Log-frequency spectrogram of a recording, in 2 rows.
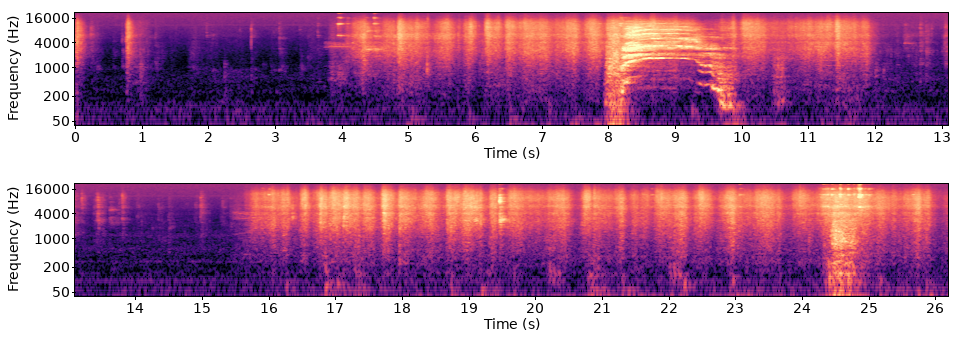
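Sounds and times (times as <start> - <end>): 
rustling and shuffling in a stable: 3.1 - 26.1
nervous agitated horse whinnying in a stable on a farmyard: 8.0 - 10.8.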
